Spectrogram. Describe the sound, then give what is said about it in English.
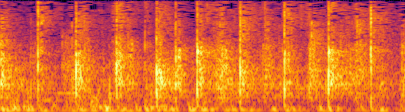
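Clapping from a small group gathered in a circle, a series of sharp, uneven claps with brief gaps between them, fairly loud and with no talk over it. “You can do a fairy dust, too. But clapping is more fun.”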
